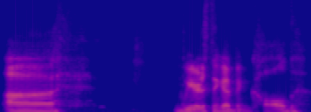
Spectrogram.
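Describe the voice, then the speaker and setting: A young man hosts a casual livestream, talking earnestly in a bright, forward tone. He rambles and restarts often, filling his talk with fillers as he goes. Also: medium pitch, slow pace. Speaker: livestream host.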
